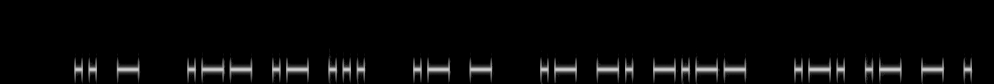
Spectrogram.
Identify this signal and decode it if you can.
Morse code, heard as a keyed tone, about 17 wpm, 700 Hz. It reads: IT WAS AT ANY RATE
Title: Sentences from Top 1000 Words - Review Part 4 - 17wpm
